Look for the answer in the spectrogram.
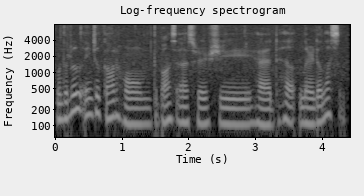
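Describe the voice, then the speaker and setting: Young guy doing cuddly boyfriend asmr, soft dark tone, casual and playful, bit of rain in the background. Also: mid-range voice, normal speed. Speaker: ASMR roleplayer playing a boyfriend. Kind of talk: intimate ASMR boyfriend roleplay with bedtime story reading. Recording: steady rain noise. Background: rain sounds.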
